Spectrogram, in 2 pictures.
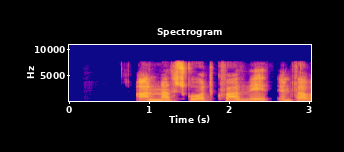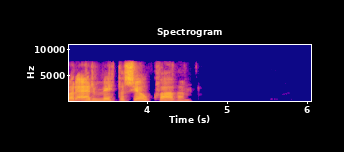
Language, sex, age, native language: Icelandic, female, 40-49, Icelandic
